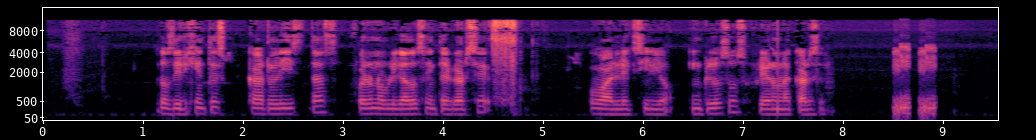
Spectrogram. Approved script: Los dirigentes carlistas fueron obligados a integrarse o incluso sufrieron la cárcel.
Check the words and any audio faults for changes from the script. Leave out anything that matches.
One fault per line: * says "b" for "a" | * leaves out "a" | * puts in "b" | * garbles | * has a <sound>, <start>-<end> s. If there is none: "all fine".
* puts in "al exilio"
* has a laugh, 8.5-8.9 s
